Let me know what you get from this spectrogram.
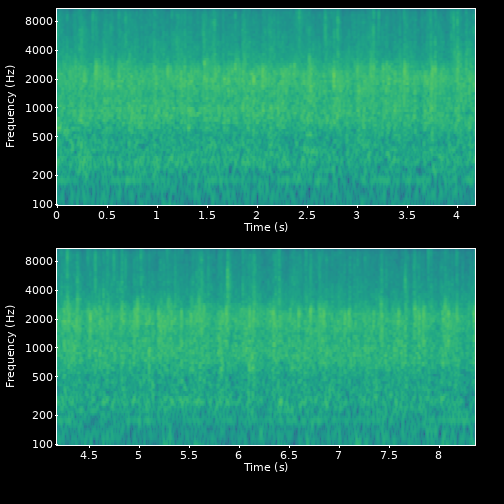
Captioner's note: cheers and applause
